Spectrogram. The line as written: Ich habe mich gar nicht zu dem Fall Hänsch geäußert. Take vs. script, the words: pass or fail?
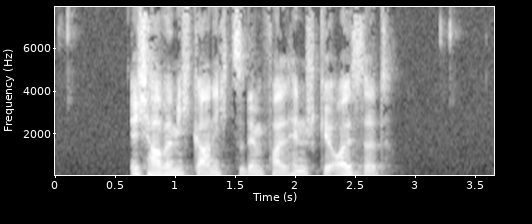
pass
